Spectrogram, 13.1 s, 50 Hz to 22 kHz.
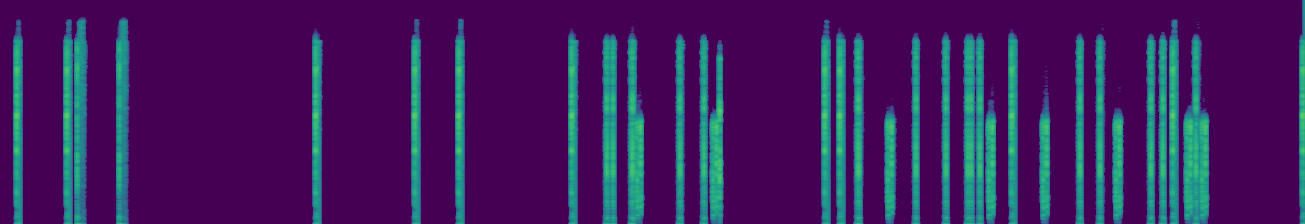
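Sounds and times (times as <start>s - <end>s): keyboard key clicks: 11.0s - 12.1s.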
